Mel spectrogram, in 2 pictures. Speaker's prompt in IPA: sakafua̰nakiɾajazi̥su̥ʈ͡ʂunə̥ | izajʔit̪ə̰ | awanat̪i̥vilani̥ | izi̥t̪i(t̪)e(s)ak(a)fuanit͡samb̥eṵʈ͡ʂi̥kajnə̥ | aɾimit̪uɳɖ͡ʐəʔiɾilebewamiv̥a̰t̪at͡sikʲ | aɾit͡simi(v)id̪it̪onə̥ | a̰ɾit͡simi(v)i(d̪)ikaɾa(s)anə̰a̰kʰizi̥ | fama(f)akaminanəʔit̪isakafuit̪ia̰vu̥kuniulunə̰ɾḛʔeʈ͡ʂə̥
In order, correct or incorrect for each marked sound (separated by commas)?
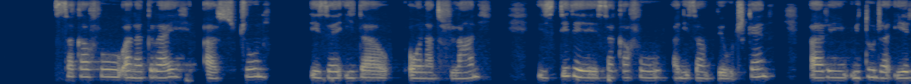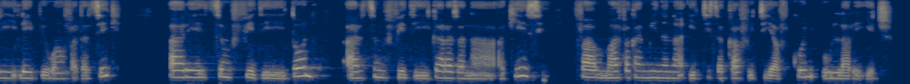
incorrect, correct, correct, incorrect, incorrect, correct, incorrect, correct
